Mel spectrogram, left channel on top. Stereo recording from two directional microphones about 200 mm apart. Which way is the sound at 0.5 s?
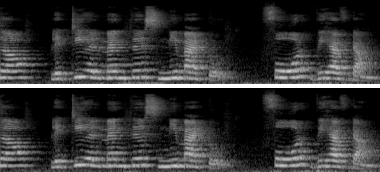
Centre (ahead or behind).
